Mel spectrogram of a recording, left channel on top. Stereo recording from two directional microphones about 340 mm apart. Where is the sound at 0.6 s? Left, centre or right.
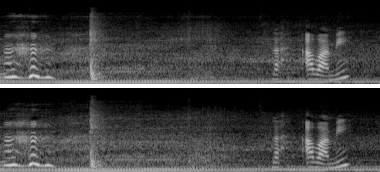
Right.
